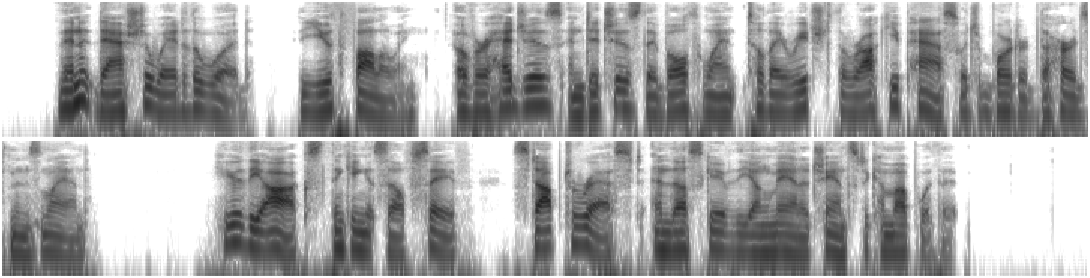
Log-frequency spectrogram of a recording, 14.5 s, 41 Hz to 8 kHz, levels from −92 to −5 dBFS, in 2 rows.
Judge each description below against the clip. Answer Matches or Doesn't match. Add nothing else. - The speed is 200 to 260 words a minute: Matches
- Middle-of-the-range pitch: Doesn't match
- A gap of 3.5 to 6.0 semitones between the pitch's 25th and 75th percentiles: Doesn't match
